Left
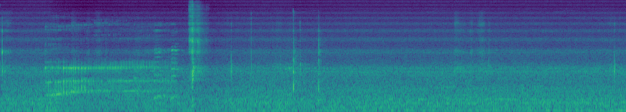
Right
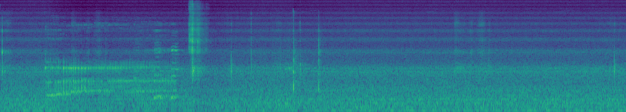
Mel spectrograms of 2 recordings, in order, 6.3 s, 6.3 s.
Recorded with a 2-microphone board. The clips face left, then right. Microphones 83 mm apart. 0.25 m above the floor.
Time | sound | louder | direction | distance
0.4 | laughter | even | 10° left (ahead or behind) | 1.7 m
1.9 | crushing | left 3 dB | 50° left (ahead or behind) | 3 m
